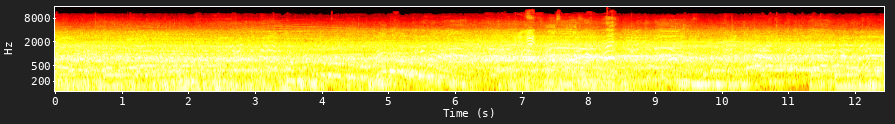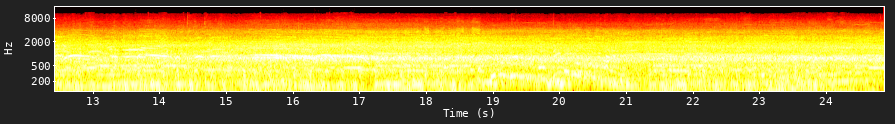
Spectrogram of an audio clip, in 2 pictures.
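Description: Stadium crowd at a Bangladesh Premier League T20 cricket match between Dhaka Capitals and Chittagong Kings, a steady distant roar of cheering that swells slightly, carried under a commentator's voice.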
